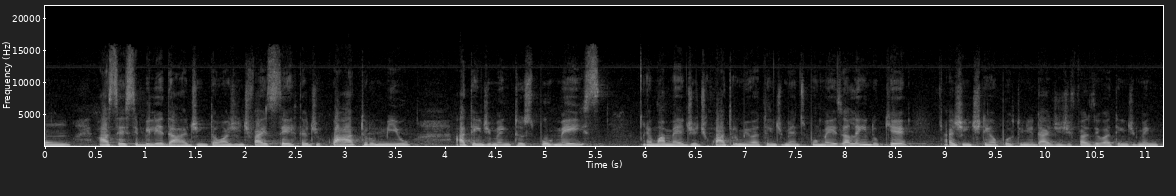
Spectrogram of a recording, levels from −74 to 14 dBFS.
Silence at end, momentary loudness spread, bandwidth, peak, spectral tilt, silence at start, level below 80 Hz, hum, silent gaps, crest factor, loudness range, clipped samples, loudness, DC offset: 0 s; 5 LU; 16 kHz; -10 dBFS; -6 dB/octave; 0 s; -34 dBFS; none; none; 10 dB; 1 LU; under 0.1%; -21 LUFS; under 0.1%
